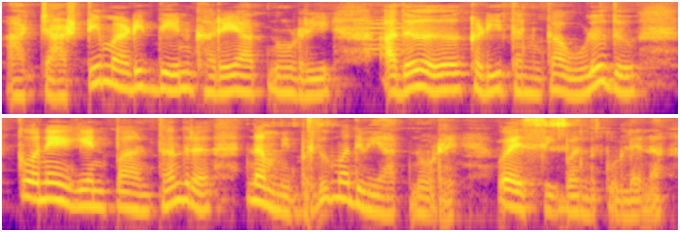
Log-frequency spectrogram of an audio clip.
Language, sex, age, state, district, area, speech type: Kannada, female, 60+, Karnataka, Dharwad, rural, spontaneous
